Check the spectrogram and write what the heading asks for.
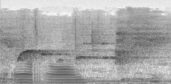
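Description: A voice holding a few steady sung or hummed notes, with a high whistled tone that rises, holds, then steps down to a lower held note.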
